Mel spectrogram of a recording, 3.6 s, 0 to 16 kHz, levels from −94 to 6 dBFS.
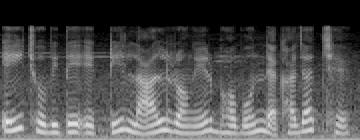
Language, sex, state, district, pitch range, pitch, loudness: Bengali, female, Assam, Kamrup Metropolitan, 195-245 Hz, 220 Hz, -15 LUFS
